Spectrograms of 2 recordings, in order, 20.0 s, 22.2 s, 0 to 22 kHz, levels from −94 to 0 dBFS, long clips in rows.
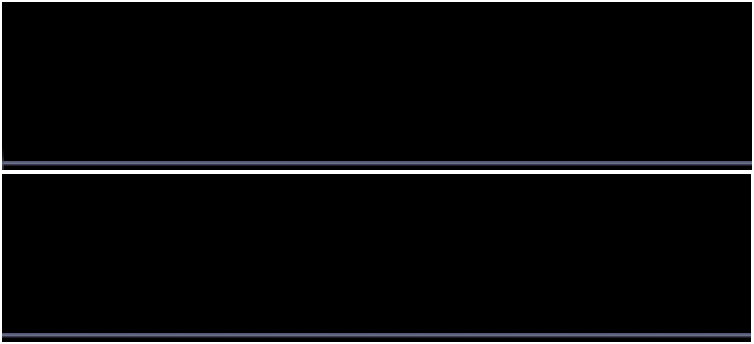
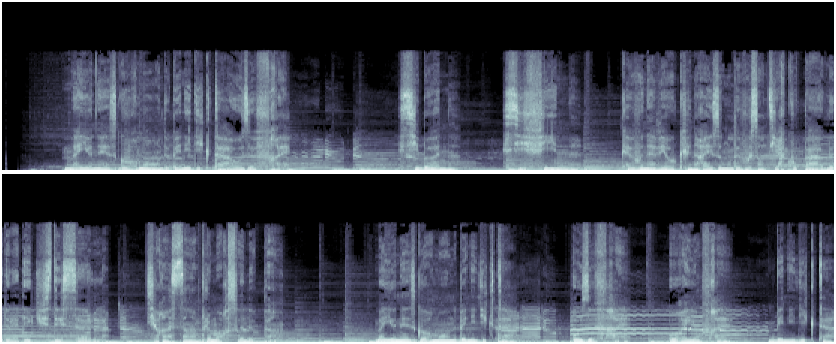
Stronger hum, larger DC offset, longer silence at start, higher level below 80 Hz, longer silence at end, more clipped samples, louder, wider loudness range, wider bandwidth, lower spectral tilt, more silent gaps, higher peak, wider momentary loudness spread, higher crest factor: neither; neither; second, 0 s vs 0.35 s; second, under -90 dBFS vs -28 dBFS; about the same, 0 s vs 0 s; neither; second, -53 LUFS vs -15 LUFS; second, 0 LU vs 3 LU; second, 1.2 kHz vs 16 kHz; second, 16.5 dB/octave vs -5 dB/octave; neither; second, -50 dBFS vs 0 dBFS; second, 0 LU vs 11 LU; second, 4 dB vs 14 dB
